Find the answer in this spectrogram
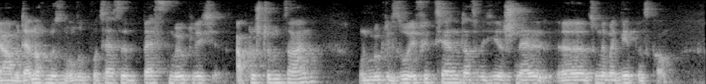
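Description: A somewhat breathy man's voice, dark and mellow in tone, at medium pitch, fairly quick, with fairly even intonation. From northern Germany, North Sea coast (Varel). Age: 30s. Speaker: football club sponsorship manager. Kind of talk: podcast interview. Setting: football stadium.

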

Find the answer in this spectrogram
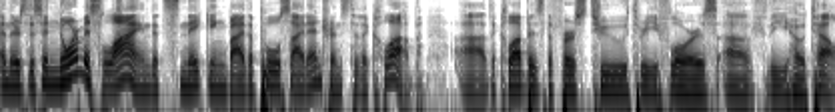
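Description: Speaking at a fairly slow pace, a man with an unremarkable speaking voice uses a medium pitch and lively intonation. The recording is very clean, with a silent background and a dry, close sound with no echo. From Miami, Florida (born in Iran, moved as small child). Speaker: author and radio host. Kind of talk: interview.

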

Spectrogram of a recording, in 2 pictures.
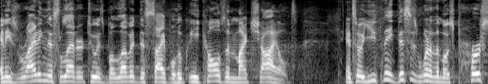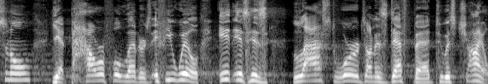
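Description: Amid noticeable background noise, a man speaks at a moderate pace in a high pitch with ordinary pitch variation and an animated tone. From US (Houston) with childhood in Iran. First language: Farsi. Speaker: pastor. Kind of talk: sermon. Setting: church.

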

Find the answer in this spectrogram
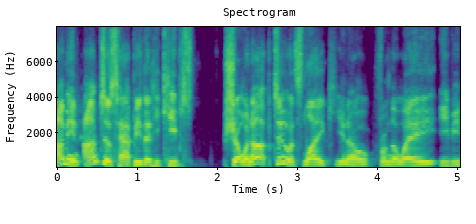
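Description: This man has a high pitch and ordinary pitch variation. He talks at a moderate pace. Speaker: podcast host. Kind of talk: casual chat. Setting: video call.

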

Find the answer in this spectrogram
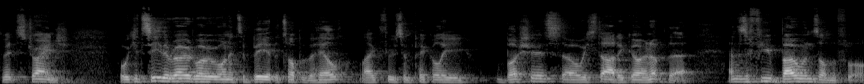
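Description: A man with an English accent speaks at a fairly quick pace and a medium pitch, his intonation fairly even but his loudness swinging widely, with audible room echo. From England. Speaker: traveller. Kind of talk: casual chat. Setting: in Goa, India.

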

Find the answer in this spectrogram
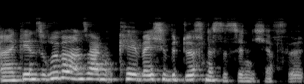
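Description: Somewhat breathy, a woman's voice shows ordinary pitch variation. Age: 50s. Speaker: communication trainer and author. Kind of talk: interview.

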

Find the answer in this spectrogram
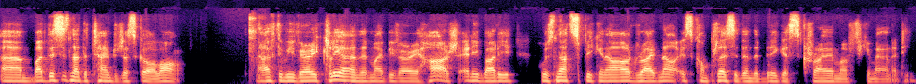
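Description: A man's very fast, monotone, flat delivery in a German accent, medium in pitch with a dark, mellow tone, against a quiet background. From Germany, Munich. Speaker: spiritual teacher and healer. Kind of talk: casual conversational interview.

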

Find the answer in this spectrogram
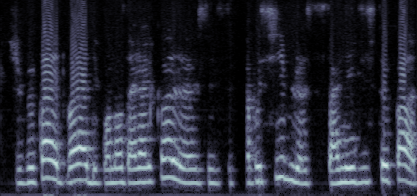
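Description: This woman's intonation stays fairly even as she talks at a moderate speed. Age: 20s. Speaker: recovering alcoholic, author. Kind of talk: testimony. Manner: halting.

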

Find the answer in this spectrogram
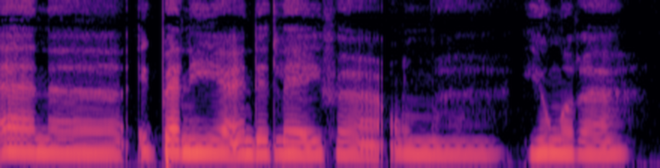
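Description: A woman of medium pitch speaks in a monotone, flat intonation with a dark, mellow tone. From Netherlands, Gelderland (Westervoort). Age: 40s. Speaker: karate champion and youth coach. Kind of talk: podcast interview.

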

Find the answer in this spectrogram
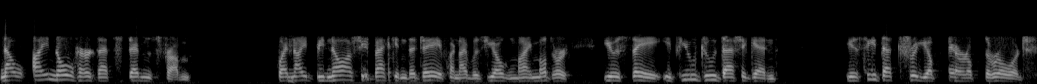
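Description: In an Irish accent, a woman with a fairly low pitch speaks at a moderate pace. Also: ordinary pitch variation. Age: 70s. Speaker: caller. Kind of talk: radio phone-in.

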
